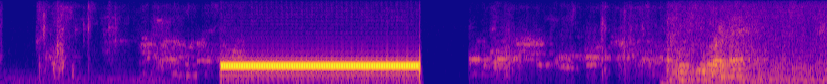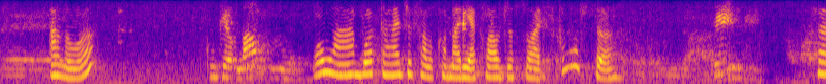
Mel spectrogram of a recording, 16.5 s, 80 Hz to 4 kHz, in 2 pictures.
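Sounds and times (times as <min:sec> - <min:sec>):
telephone line tone during bank call-centre call transfer: 0:02.2 - 0:04.2
speech: 0:10.4 - 0:14.6.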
